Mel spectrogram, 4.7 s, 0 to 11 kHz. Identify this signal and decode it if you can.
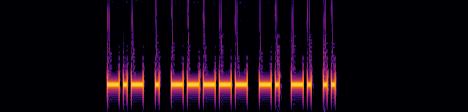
Morse code, heard as a keyed tone, about 30 wpm, 700 Hz. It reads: KE0NNI
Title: USA Call Signs - 6 Characters - 2x Character Spacing - 30wpm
